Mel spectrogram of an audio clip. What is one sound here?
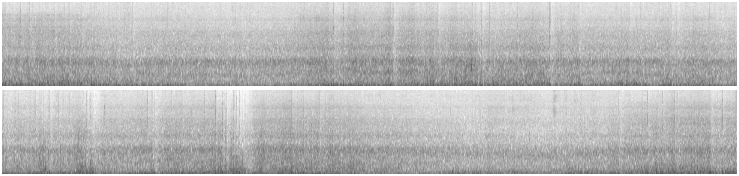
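Wind rushes and buffets loudly past a microphone in flight.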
